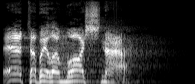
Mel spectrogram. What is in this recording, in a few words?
kill streak, russian; caster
